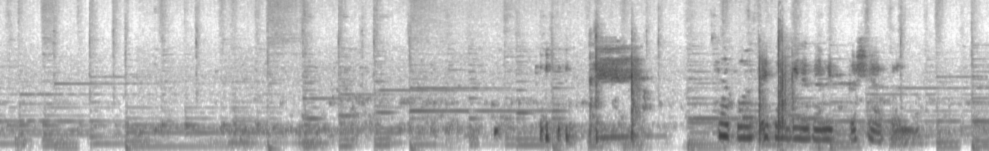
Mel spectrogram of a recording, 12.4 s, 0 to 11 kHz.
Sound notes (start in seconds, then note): 5.7 laugh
